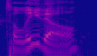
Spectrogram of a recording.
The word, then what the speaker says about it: Toledo: Toledo's last name spelled like Toledo, Ohio, but pronounced Toledo.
